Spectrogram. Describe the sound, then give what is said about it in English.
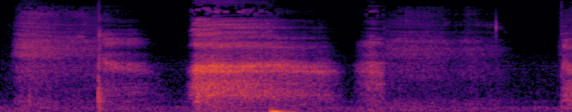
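A person takes a slow, deep breath, heard as soft, airy breathing with one longer, fuller inhale, faint and with no talk. “I'm taking a nice deep breath.”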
